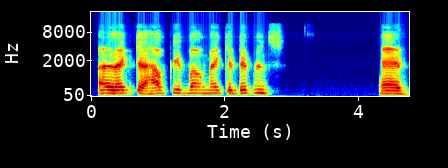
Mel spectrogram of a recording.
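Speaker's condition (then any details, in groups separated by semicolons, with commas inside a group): Cerebral palsy; wheelchair over the years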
